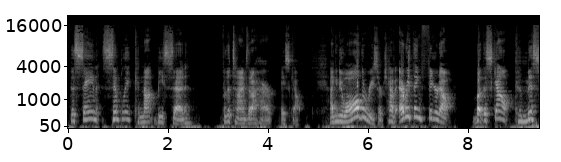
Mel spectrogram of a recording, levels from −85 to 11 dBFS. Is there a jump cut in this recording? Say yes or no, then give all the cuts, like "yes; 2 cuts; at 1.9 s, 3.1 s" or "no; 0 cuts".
no; 0 cuts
